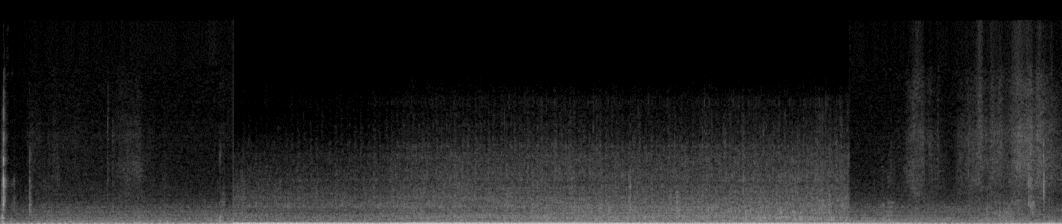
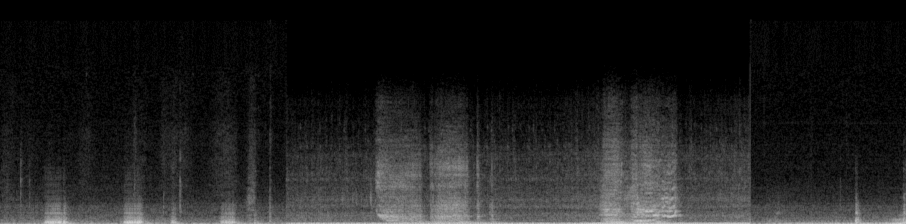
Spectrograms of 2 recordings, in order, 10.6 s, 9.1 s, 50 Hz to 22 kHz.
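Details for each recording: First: 2022 Chevrolet Silverado ZR2 with a 2-inch level kit and 35-inch tires, creeping at full left lock: a low, even engine rumble with no scraping or tire rub on that side, although the tires do rub at full right lock. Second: Lifted 2022 Chevrolet Silverado ZR2 with 2-inch level kit on 35-inch tires, reversing at full right lock: two rough scraping rushes under steady engine drone; tire rubbing on the right side.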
